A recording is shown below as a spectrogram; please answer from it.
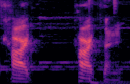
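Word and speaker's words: Carthon: Maurice Carthan in 86. Or Carton, or however you pronounce it. And he was also there again in 90. It was Maurice Carthen.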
